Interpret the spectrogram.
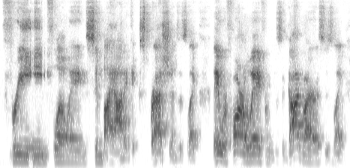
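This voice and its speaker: A man talking as an interview guest on a casual panel show, animated and full of fillers, often mimicking other voices. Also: medium pitch, moderate pace, low-quality recording.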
